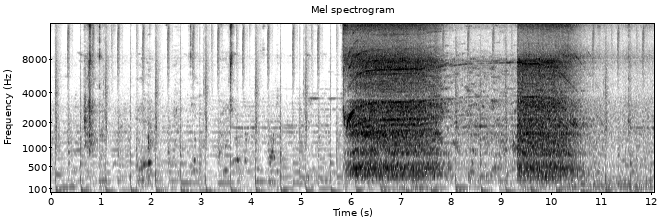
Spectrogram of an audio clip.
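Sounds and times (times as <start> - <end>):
music with steady beat: 0.0 - 12.0
mixer grinder motor whine: 5.8 - 11.7.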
